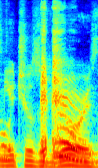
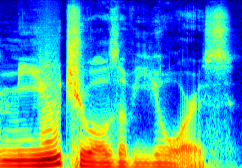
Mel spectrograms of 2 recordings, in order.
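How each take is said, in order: First: The phrase is spoken at a normal speed. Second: The phrase is spoken noticeably more slowly.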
